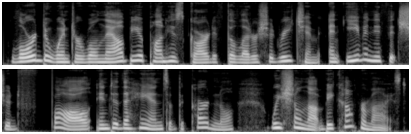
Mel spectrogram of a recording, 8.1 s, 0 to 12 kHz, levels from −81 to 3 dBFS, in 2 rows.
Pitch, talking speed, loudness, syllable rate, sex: 200 Hz, 235 wpm, -17 LUFS, 5.9 syllables/s, female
